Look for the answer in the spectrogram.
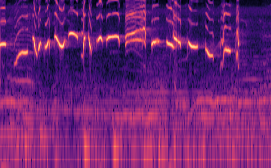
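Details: Kept Oriental magpie-robin singing in a relaxed style used to train kept birds: a fast, varied stream of loud, clear whistles, slurred notes and sharp chips, about two per second, over a soft low hum.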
